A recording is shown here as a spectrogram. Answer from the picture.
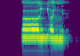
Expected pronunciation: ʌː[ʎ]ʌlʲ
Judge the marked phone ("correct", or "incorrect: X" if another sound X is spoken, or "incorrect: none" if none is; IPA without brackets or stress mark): correct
